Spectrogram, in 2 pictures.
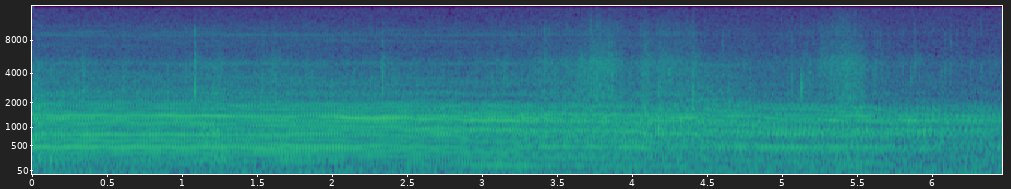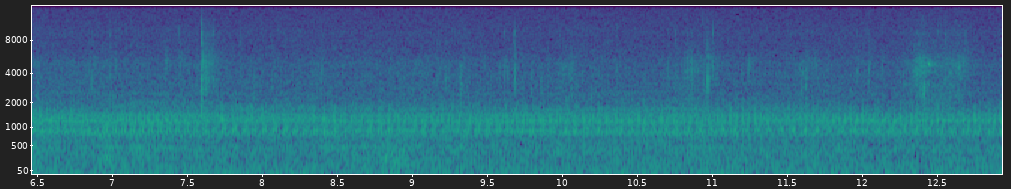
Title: Sanitas SBM 49 Upper Arm Blood Pressure Monitor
